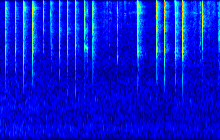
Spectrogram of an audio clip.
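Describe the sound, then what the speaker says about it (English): A full-metal Parker Jotter XL ballpoint pen clicks sharply again and again, about a dozen crisp close clicks in quick runs, with a short pause near the middle. "it is a full metal pen with the same click action"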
